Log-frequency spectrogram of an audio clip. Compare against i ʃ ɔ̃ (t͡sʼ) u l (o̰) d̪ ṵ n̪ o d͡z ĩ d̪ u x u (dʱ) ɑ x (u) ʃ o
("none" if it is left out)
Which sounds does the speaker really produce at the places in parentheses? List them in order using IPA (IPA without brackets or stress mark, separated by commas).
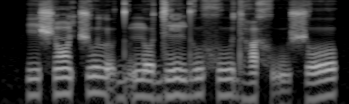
t͡ʃ, o̰, dʱ, ṵ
